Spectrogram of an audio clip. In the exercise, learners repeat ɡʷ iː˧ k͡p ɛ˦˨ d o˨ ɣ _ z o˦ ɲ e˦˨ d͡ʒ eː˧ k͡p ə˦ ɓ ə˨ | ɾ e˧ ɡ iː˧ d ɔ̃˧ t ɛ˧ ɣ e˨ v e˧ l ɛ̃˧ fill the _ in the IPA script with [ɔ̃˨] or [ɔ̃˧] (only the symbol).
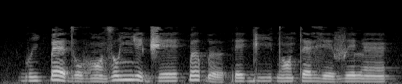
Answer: ɔ̃˨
